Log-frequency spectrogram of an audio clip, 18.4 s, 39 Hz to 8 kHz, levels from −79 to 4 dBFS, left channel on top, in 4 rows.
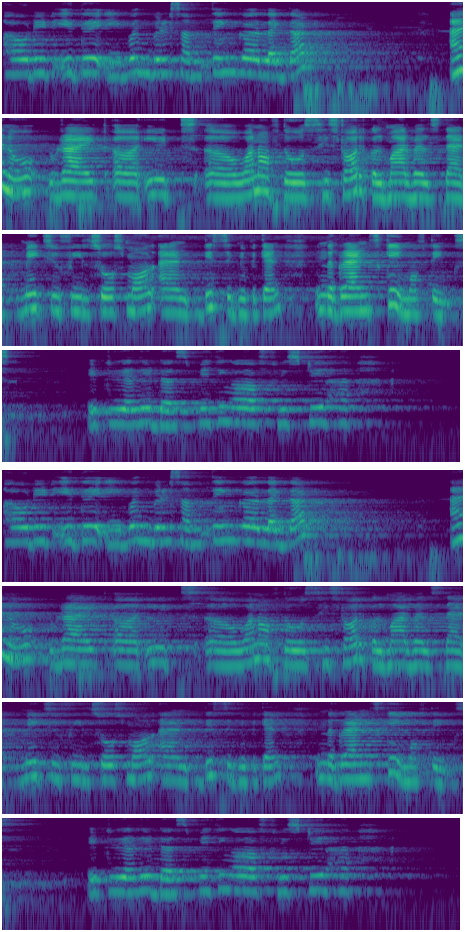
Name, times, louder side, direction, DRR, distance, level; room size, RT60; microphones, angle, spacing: voice 1, 0.0-3.2 14.7-17.7, left 2 dB, 10° left, 5 dB, 0.6 m, -32 dB
voice 2, 4.5-13.9, left 8 dB, 65° left, 13 dB, 0.3 m, -27 dB
14.5 x 7.0 x 8.5 m, 2.5 s
head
